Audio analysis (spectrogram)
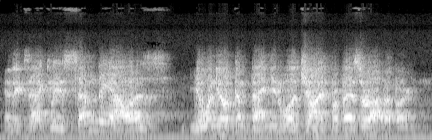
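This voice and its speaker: An actor playing a calm, mocking male villain who speaks over an intercom in a 1950s radio drama. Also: a little high, slight background noise, full character voice. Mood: cold. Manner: smooth, unhurried, mocking. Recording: echoey intercom on old radio broadcast.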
